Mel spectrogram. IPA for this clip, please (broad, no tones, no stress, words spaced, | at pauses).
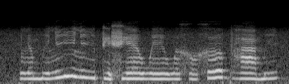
lɘmiliː liːpʲafʲɛː weːwəxɤxəː bʱaːmi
